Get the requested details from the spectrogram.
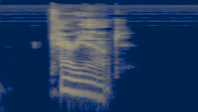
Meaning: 1. To hold while moving it out 2. To fulfill 3. To execute or perform; to put into operation; to do
- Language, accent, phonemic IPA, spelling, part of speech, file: English, Australia, /ˈkæ.ɹi aʊt/, carry out, verb, En-au-carry out.ogg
